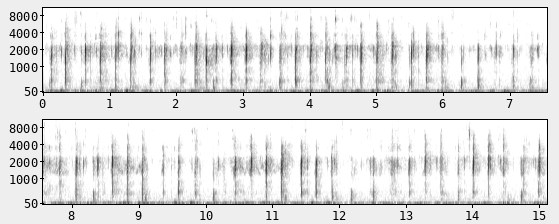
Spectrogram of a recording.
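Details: One-year-old male Scottish Fold cat in Japan eating creamy seafood soup quickly: rapid wet lapping and smacking clicks, several per second, continuing steadily throughout in a quiet room.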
